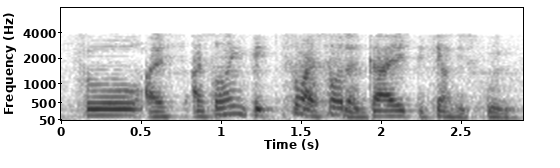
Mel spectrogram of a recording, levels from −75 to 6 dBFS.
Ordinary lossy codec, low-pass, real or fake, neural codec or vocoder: AAC, 16 kbps; 7.2 kHz; fake; codec, 44.1 kHz, 2.6 kbps, SNAC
